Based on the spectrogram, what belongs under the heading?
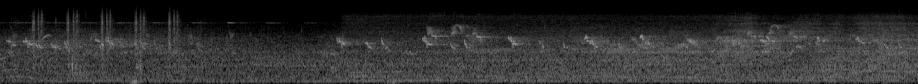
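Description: Dusky thrush giving sharp, high chirping call notes in quick, uneven bursts, over steady background hiss with a few knocking sounds early on.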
